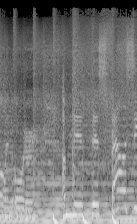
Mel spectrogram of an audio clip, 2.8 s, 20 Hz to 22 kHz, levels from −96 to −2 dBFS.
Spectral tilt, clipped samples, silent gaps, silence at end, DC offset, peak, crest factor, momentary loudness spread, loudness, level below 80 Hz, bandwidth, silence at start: -5.5 dB/octave; under 0.1%; none; 0 s; under 0.1%; -6 dBFS; 10 dB; 4 LU; -18 LUFS; -24 dBFS; 19.5 kHz; 0 s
